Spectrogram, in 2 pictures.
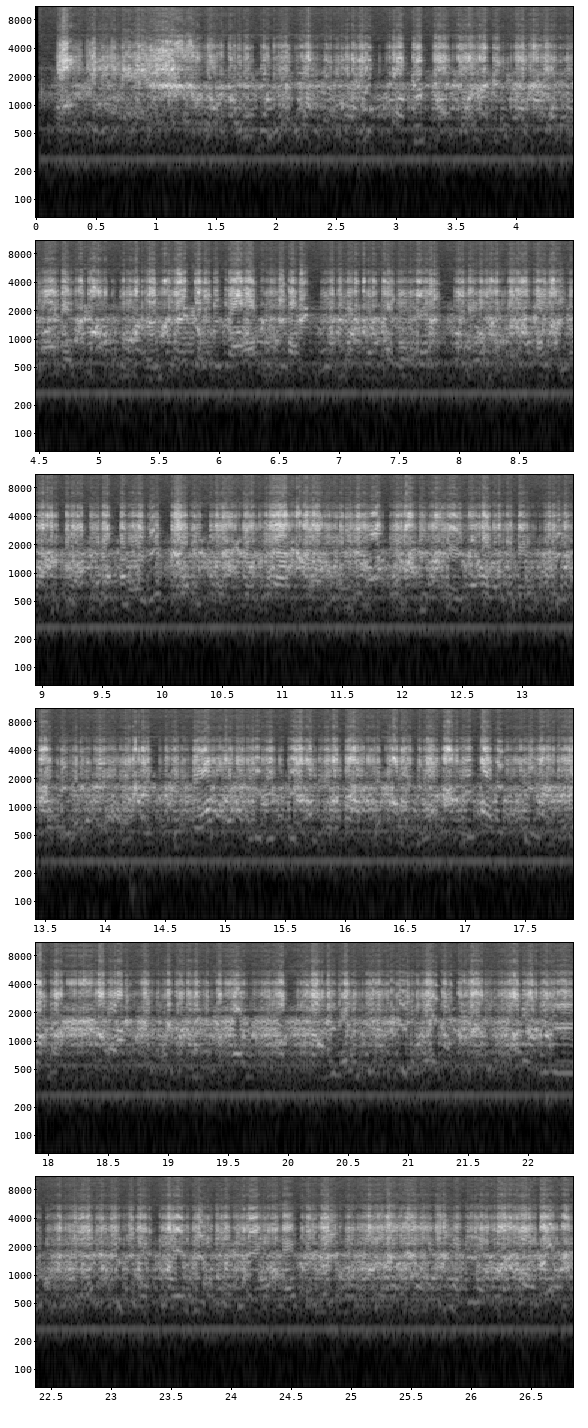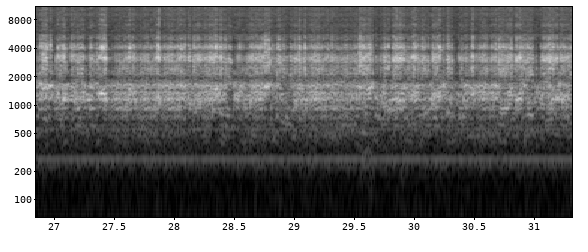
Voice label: Phone Message; EVP; This Message from an unknown name, unkown number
